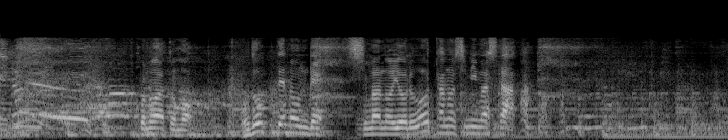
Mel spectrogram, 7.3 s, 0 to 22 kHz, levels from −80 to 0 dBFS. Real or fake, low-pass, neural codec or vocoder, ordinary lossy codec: fake; 7.2 kHz; codec, 44.1 kHz, 7.8 kbps, Pupu-Codec; none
